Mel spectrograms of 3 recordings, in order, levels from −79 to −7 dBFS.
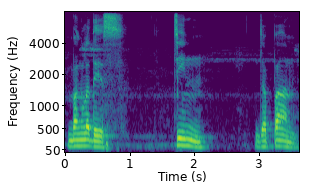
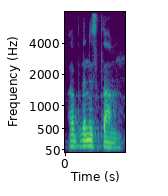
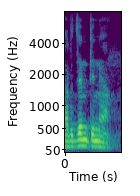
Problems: constant background noise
